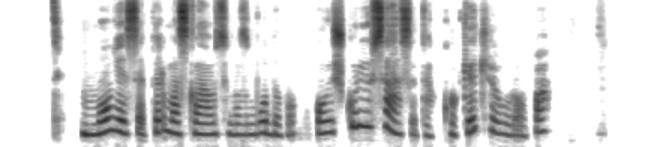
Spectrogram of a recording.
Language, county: Lithuanian, Kaunas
